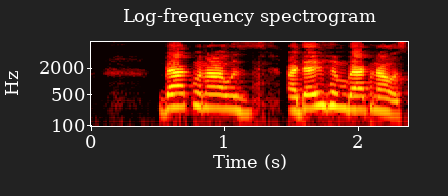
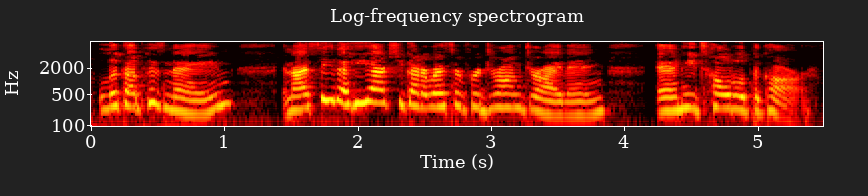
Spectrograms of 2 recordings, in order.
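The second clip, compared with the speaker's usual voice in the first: ordinary delivery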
